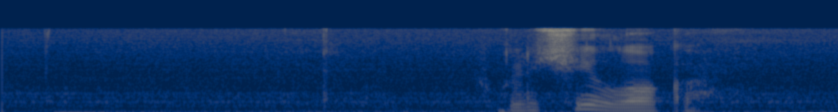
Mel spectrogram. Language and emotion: Russian, sad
